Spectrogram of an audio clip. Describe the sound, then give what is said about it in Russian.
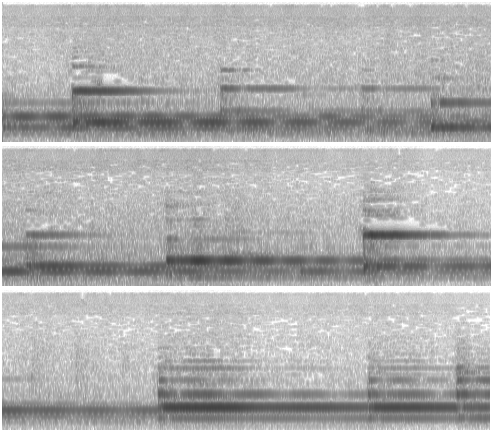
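Porcelain bells made by craftsmen in the town of Meissen, East Germany, play a slow tune, each clear, ringing note held and overlapping the next as the pitch steps up and down every second or so, steady in loudness with no voices. “Но эти колокола отлиты не из металла.”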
